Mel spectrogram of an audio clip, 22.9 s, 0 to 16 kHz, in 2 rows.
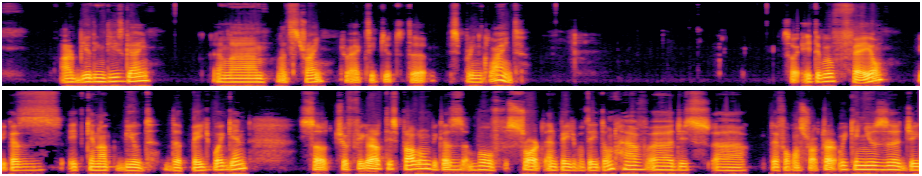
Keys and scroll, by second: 8.5 ctrl+d, 14.5 ctrl+Tab, 15.1 ctrl+Tab.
